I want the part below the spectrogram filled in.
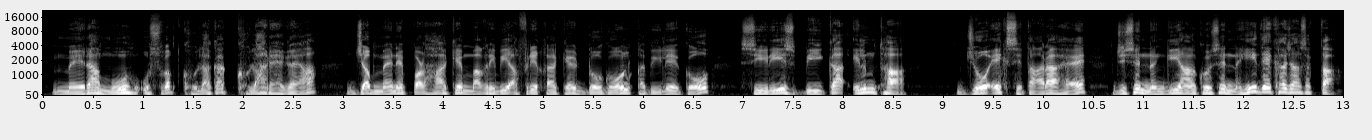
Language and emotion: Urdu, surprised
